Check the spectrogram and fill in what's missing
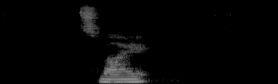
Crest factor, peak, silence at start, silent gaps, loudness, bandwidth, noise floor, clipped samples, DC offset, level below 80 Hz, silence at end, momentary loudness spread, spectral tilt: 18 dB; -20 dBFS; 0.8 s; none; -34 LUFS; 16.5 kHz; -89 dBFS; under 0.1%; under 0.1%; -78 dBFS; 1.3 s; 7 LU; -4.5 dB/octave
